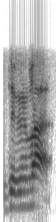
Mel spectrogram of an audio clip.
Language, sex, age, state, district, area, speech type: Tamil, male, 60+, Tamil Nadu, Madurai, rural, conversation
